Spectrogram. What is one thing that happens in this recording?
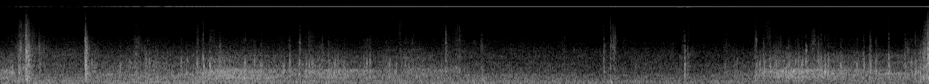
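Skateboard wheels roll over concrete.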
